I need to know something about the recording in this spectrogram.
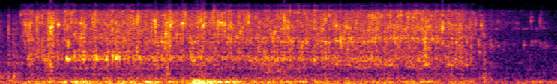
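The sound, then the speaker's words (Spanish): Water gushes steadily from a bathroom tap in a loud hiss for about three seconds, then cuts off abruptly, leaving a faint room tone. No one speaks. “Una canilla. Una canilla. Muy fácil esa. Sí, agüita.”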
